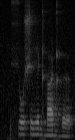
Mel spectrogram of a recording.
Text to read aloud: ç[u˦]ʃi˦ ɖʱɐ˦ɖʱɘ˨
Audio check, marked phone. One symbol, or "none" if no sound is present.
u˦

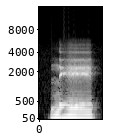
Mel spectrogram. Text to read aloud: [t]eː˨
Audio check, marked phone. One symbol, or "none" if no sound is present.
n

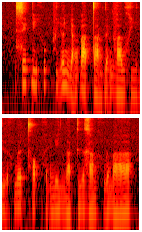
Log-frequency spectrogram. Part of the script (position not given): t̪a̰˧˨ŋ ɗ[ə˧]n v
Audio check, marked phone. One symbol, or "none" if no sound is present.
ə̰˧˥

